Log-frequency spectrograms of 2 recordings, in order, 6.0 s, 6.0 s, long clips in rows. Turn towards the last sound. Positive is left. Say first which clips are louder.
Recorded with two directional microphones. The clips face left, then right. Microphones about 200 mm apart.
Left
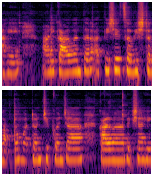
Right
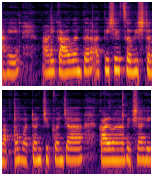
# right 5 dB
turn(degrees=-50)  # may be behind; listen again after turning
